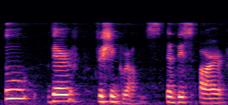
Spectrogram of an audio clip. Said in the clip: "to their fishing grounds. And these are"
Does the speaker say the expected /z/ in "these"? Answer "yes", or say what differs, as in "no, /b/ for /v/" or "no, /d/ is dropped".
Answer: no, /s/ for /z/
